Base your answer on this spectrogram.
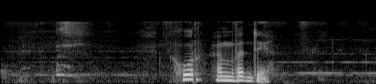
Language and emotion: Russian, neutral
